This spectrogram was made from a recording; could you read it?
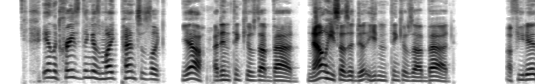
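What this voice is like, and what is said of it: Usual voice. Nothing is said of it.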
